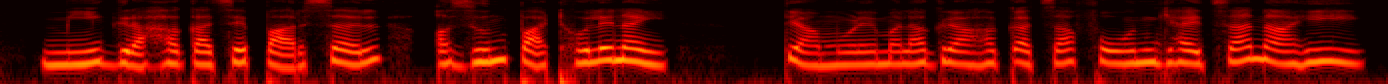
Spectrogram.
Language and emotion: Marathi, fearful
